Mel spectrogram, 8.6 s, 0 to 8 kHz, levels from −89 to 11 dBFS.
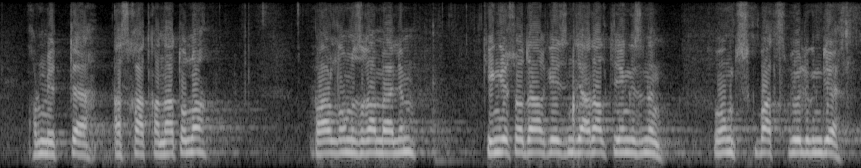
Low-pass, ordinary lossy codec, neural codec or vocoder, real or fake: none; none; none; real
